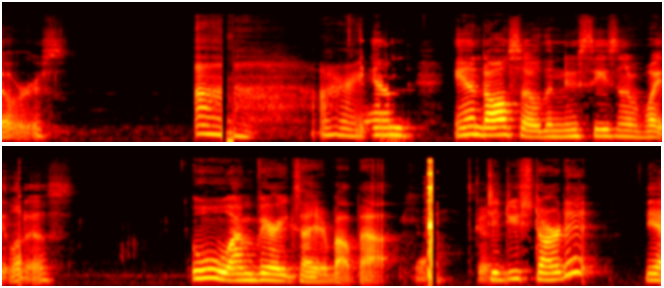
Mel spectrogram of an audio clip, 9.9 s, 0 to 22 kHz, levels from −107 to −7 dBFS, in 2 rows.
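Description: A speech recording with damaged data in a compressed stream. Brief glitches break through at 1.64 to 1.75 s, 5.05 to 5.10 s and 8.11 to 8.22 s. Corrupted bytes make the decoder misread frames and hunt for the next header. The first glitch also adds about 20 ms.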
